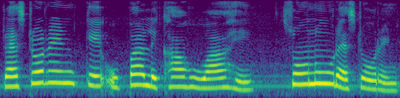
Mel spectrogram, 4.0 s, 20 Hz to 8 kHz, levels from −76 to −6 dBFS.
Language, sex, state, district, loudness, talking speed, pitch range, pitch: Hindi, female, Madhya Pradesh, Dhar, -14 LUFS, 135 wpm, 245-320 Hz, 275 Hz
